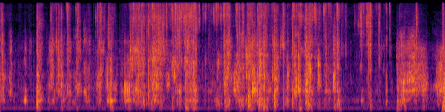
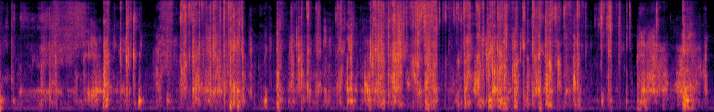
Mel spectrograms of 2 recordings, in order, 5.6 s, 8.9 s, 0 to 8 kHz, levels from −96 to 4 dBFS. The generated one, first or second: second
